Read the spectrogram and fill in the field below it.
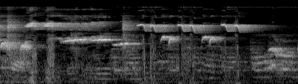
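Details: Sunda robin masteran tutor recording of energetic singing: a string of high, pure whistled notes, some held steady and some stepping down, delivered rapidly one after another with brief buzzy accents.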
